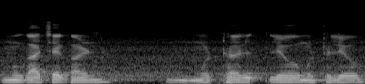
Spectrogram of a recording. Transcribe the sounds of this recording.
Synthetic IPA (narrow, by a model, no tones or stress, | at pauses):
muɡat͡seɡəɳ | muʈʰəlewmuʈʰle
